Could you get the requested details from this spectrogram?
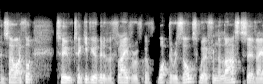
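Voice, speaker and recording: Against a quiet background, a man talks at a moderate pace. His medium-pitched voice has a bright, sharp tone. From United Kingdom. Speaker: health and wellness consultant. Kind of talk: presentation to business audience. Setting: online video meeting. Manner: hesitant, many fillers and repetitions.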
